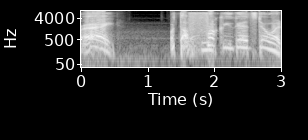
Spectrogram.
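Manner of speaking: very high, loud, shouted yell. Game master voicing someone calling out to the kids from the west, loud voice. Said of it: "a loud voice go".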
